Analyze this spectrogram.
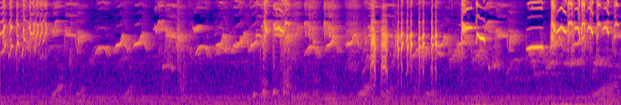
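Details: Oriental magpie-robin singing with lovebird imitations: a quiet stretch of soft warbled whistles building into louder rapid chatter and sharp high chirp bursts near the end.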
